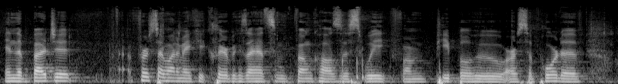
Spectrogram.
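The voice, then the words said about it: Strained, failing voice from illness. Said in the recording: “I'm not feeling well, and I feel like I'm losing my voice”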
